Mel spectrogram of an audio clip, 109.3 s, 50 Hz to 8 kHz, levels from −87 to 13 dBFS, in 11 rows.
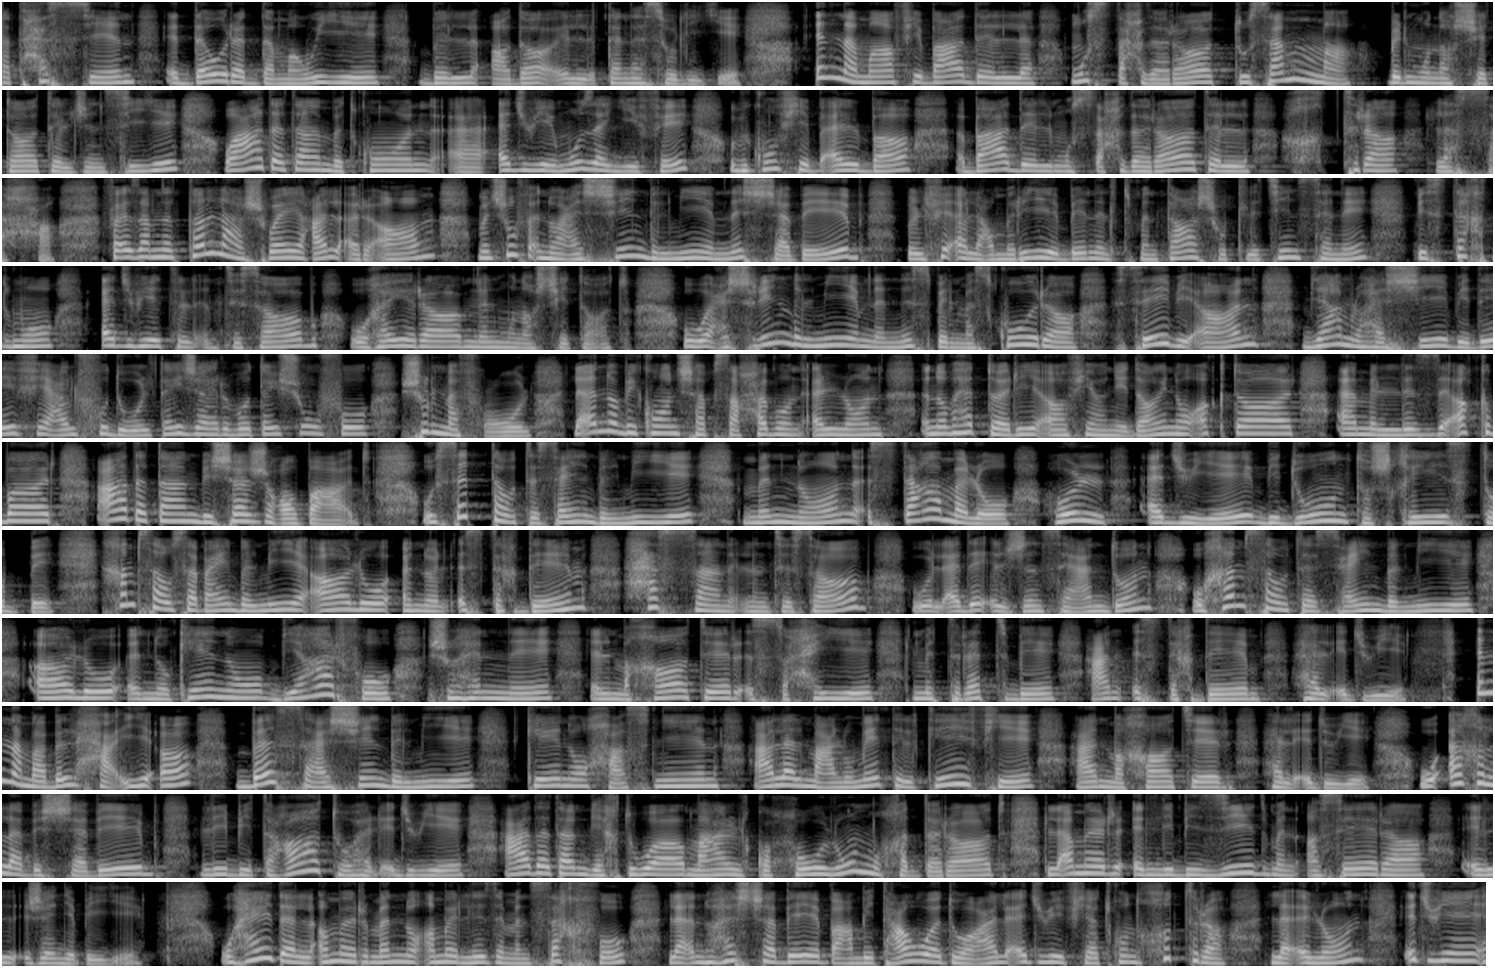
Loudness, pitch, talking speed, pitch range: -21 LUFS, 195 Hz, 85 wpm, 175-225 Hz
